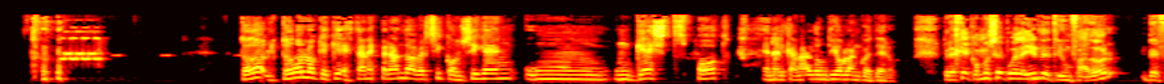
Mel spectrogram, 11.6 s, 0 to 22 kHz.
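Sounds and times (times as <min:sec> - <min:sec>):
speech: 0:00.4 - 0:00.6, 0:02.4 - 0:11.6
telephone ringing: 0:00.4 - 0:01.3.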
